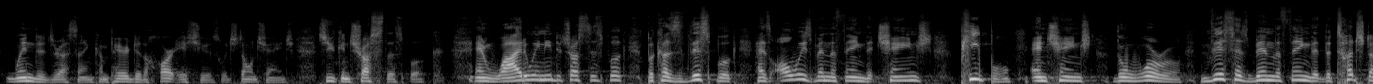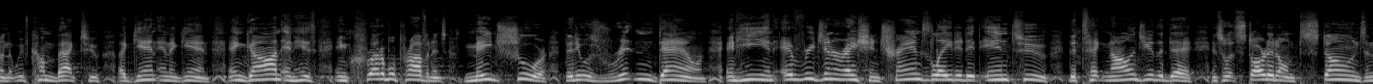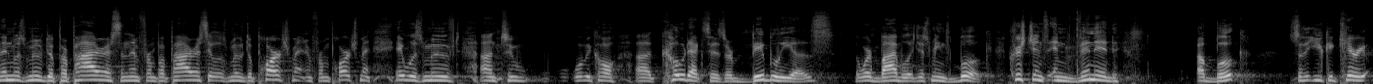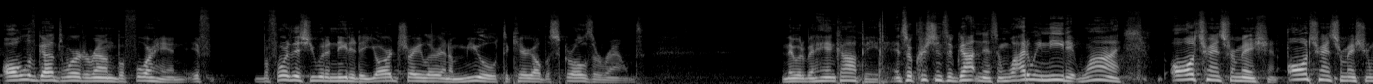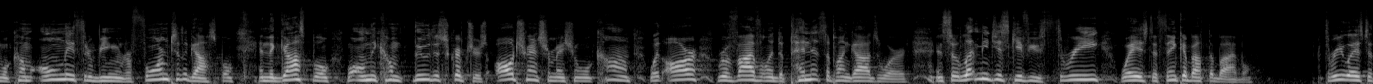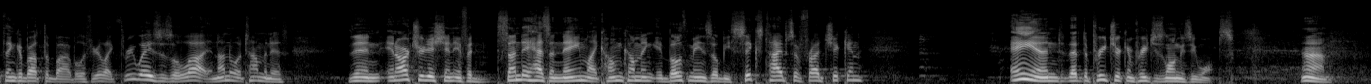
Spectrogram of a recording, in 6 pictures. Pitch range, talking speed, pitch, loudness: 155-205 Hz, 205 wpm, 180 Hz, -25 LUFS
